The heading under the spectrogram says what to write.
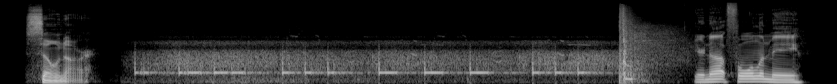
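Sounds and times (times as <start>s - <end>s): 
speech: 0.3s - 1.0s, 7.0s - 8.1s
sharp burst of noise: 1.2s - 7.0s
Morse code SOS signal beeps: 1.3s - 6.2s.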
